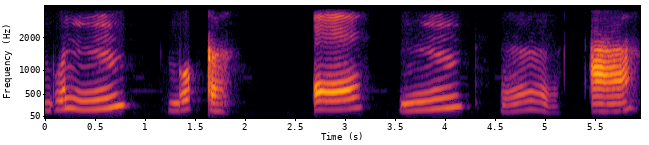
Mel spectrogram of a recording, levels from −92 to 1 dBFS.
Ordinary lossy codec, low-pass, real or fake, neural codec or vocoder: AAC, 24 kbps; 3.6 kHz; real; none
